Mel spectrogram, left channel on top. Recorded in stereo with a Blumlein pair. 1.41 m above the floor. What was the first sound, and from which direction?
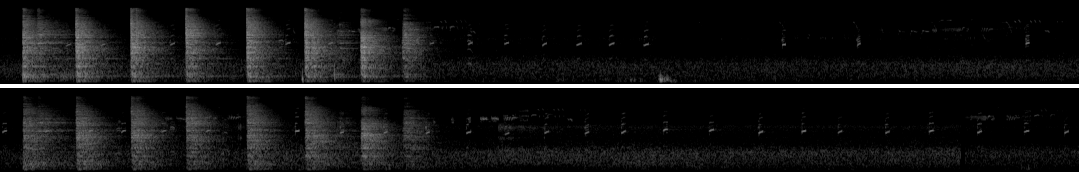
Hammering, 45° left.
